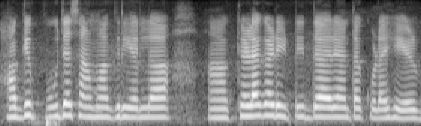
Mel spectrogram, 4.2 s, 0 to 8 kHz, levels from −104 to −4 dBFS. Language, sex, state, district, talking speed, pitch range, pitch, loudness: Kannada, female, Karnataka, Koppal, 140 wpm, 220-240 Hz, 230 Hz, -16 LUFS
